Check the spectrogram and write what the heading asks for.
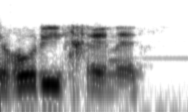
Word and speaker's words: Orígenes: Si chiama Orígenes, per chi dà la spagnola, con le poche ore di spagnolo che ho fatto all'università, ho scoperto che la G si legge. – Si dirà, devi aspirare. – Sicuramente Orígenes.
